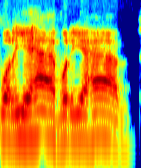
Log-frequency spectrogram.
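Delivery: acted-out, loud, impatient, pushy hollering. Retelling being screamed at while ordering food: imitating someone screaming. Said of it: "screaming at you".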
